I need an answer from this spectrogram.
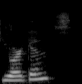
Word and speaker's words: Jorgens: It's Jorgens Jorgens. with a J.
